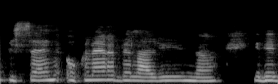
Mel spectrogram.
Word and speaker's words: lune: Já jsem tady nezmínila svou oblíbenou píseň Au clair de la lune, kdy vyslovujeme vlastně lune, lune na 2 slabiky.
